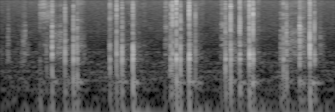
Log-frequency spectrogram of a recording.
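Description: Fingertips of both hands tap and drum rapidly on the hard glass screen of a white iPad lying flat with its dark screen off. About sixteen short, dry clicks arrive in irregular quick bursts, each with a mid-pitched knock that dies away almost instantly.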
